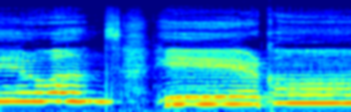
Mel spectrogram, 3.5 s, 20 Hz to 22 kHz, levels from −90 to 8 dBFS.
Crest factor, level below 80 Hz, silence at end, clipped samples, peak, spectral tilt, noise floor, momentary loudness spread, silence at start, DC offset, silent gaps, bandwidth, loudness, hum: 12 dB; -66 dBFS; 0 s; under 0.1%; -6 dBFS; -5 dB/octave; -42 dBFS; 11 LU; 0 s; under 0.1%; none; 14 kHz; -20 LUFS; none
